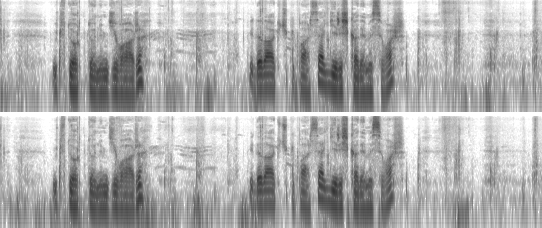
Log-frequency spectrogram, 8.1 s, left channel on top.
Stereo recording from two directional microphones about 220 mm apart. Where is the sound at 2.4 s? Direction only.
45° left (ahead or behind).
